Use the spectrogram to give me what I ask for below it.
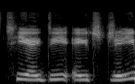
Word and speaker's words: Tadhg: So we have Tag I think I'm saying it right. It's Tadhg, Murphy.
